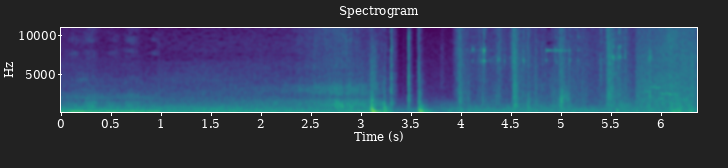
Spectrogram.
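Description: A Subaru car running with a steady low hum, then two sharp thumps about three seconds in, half a second apart, after which the background is quieter and airy with scattered small clicks.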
